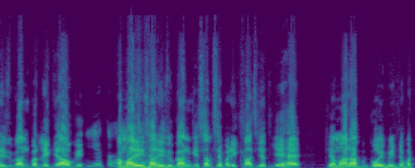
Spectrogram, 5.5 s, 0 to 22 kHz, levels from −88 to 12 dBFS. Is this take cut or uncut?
uncut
